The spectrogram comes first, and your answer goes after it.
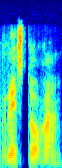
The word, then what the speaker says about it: restaurant: la t tenemos restaurant acuérdense que la a con la Us o Entonces tenemos resto la t final no se pronuncia tenemos Lee Qué significa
